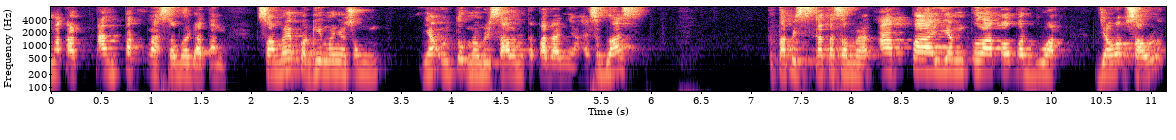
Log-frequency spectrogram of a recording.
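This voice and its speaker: A man preaching a sermon as a pastor, who often ends his phrases with a quiet aside to the congregation and climbs into shouted emphasis. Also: high-pitched. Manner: preaches with rising shouts and repeated "saudara" tags. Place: church.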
